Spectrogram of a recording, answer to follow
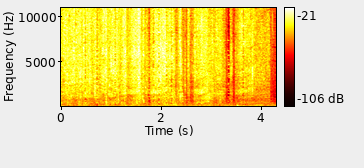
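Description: Faint rustling and rubbing of a paper towel, folded in the hands and wiped across a stained MDF tag to lift off excess distress stain.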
